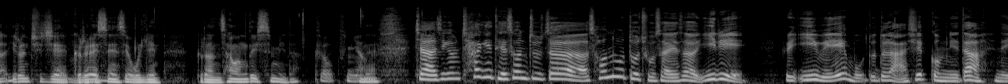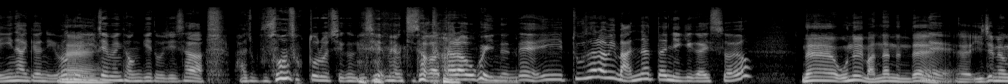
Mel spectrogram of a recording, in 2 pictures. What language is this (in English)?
Korean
